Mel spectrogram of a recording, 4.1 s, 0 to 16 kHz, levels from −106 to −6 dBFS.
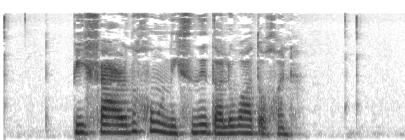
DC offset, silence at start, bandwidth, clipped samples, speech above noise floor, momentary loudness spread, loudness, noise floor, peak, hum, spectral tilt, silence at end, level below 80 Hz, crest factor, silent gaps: under 0.1%; 0.75 s; 11.5 kHz; under 0.1%; 36 dB; 24 LU; -26 LUFS; -61 dBFS; -8 dBFS; none; -5 dB/octave; 1.1 s; -70 dBFS; 20 dB; none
